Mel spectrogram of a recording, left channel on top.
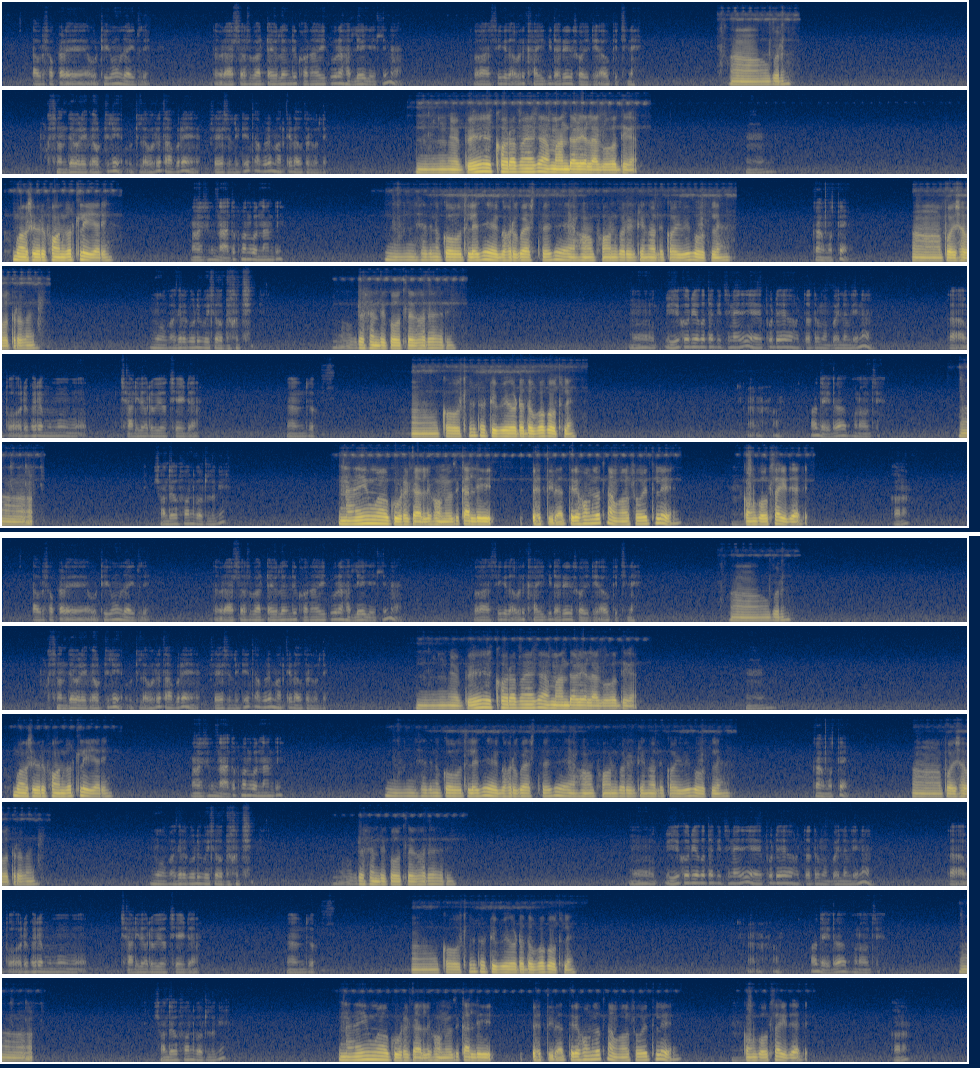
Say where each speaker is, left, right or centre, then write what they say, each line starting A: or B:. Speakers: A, on the left (about 15°); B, on the left (about 45°).
A: ତାପରେ ସକାଳେ ଉଠିକି ମୁଁ ଯାଇଥିଲି। ତାପରେ ଆସୁ ଆସୁ ବାରଟା ହେଇଗଲା ଯେମତି ଖରା ହେଇକି ପୁରା ହାଲିଆ ହେଇଯାଇଥିଲି ନା। ତ ଆସିକି ତାପରେ ଖାଇକି ଡାଇରେକ୍ଟ ଶୋଇଲି ଆଉ କିଛି ନାହିଁ।
B: ହଁ ପରା।
A: ସନ୍ଧ୍ୟା ବେଳେକେ ଉଠିଲି, ଉଠିଲା ପରେ ତାପରେ ଫ୍ରେଶ ହେଲି ଟିକେ ତାପରେ ମାର୍କେଟ ଆଉଥରେ ଗଲି।
B: ଉଁ ଏବେ ଖରା ପାଇଁ ଙ୍କା ମାନ୍ଦାଳିଆ ଲାଗୁ ଅଧିକା।
A: <unintelligible>
B: ମାଉସୀ ଘରେ ଫୋନ୍ କରିଥିଲି ଇଆରି
A: ମାଉସୀ ଘରେ ନାଁ ତ ଫୋନ୍ କରିନାଆନ୍ତି।
B: ହୁଁ ସେଦିନ କଉଥିଲେ ଯେ ଘରକୁ ଆସିଥିଲେ ଯେ ହଁ ଫୋନ୍ କରିକି ଟିକିଏ ନହେଲେ କହିବି କହୁଥିଲେ।
A: କାହାକୁ ମତେ?
B: ହଁ ପଇସା ପତ୍ର ପାଇଁ।
A: ମୋ ପାଖରେ କୋଉଠି ପଇସା ପତ୍ର ଅଛି।
B: ମତେ ସେମିତି କହୁଥିଲେ ଘରେ ଆରି।
A: ମୁଁ ବିଏ କରିବା କଥା କିଛି ନାହିଁ ଯେ ଏପଟେ ହଠାତ୍ ମୋବାଇଲ ଆଣିଲି ନା। ତାପରେ ଫେରେ ମୁଁ ଛାଡିବାର ବି ଅଛି ଏଇଟା। <unintelligible>
B: ମୁଁ କଉଥିଲି ତ ଟିଭି ଗୋଟେ ଦବ କହୁଥିଲେ।
A: ଓ ହଁ। ହଉ ଦେଇଦବା କଣ ହଉଚି।
B: ହଁ
A: ସଞ୍ଜୟକୁ ଫୋନ୍ କରିଥିଲୁ କି?
B: ନାଇଁ ମୁଁ ମୁଁ ଆଉ କୋଉଠି କାଲି ଫୋନ୍ କରିଚି କାଲି ସେ ହେତିକି ରାତିରେ ଫୋନ୍ କରିଥିଲା। ମୁଁ ଆଉ ଶୋଇଥିଲି,
A: ହୁଁ
B: କଣ କହୁଥିଲା କି ଯେ
A: କଣ?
